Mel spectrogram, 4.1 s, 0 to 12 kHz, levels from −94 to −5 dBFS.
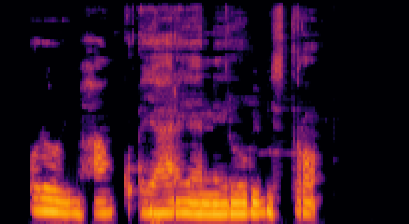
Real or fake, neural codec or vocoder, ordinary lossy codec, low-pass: real; none; none; 10.8 kHz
